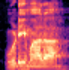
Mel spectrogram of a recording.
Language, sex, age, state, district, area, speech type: Marathi, male, 45-60, Maharashtra, Raigad, rural, read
